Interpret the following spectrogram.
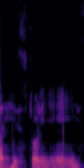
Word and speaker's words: history: কিন্তু একটা বানান রয়েছে যেটা হিস্টোরি, HISTORY। এই হিস্টোরি বানানটার উচ্চারণটা হবে হিস্ট্রি, হিস্ট্রি, হিস্ট্রি উচ্চারণ হবে। TORY, এই স্টোরি বাদে যে কোনো TORY, ট্রি ট্রি উচ্চারণ হবে।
